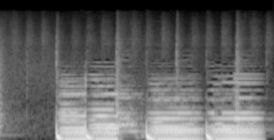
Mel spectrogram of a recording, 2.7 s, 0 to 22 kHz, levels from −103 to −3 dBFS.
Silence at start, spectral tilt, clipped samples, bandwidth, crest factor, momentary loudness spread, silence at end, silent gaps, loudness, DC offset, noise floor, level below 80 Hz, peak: 0 s; -8.5 dB/octave; under 0.1%; 9 kHz; 12 dB; 3 LU; 0.1 s; none; -17 LUFS; under 0.1%; -48 dBFS; -22 dBFS; -4 dBFS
